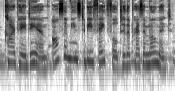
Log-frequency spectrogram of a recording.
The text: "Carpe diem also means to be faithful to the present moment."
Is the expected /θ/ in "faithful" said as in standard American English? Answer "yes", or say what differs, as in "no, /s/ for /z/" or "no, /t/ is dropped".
yes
